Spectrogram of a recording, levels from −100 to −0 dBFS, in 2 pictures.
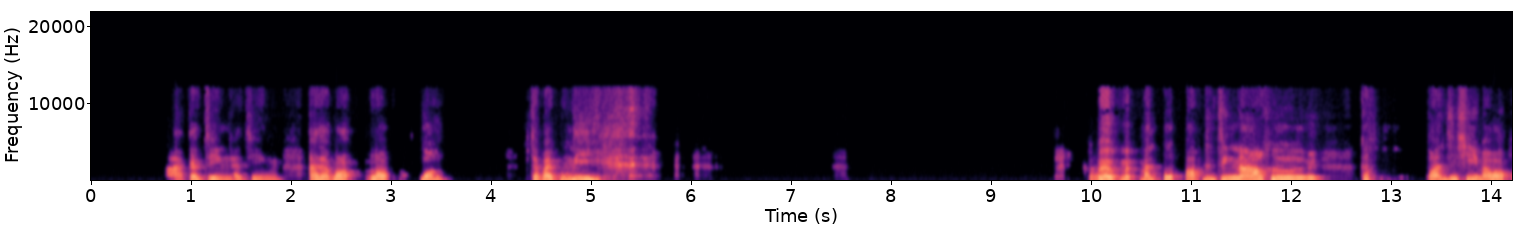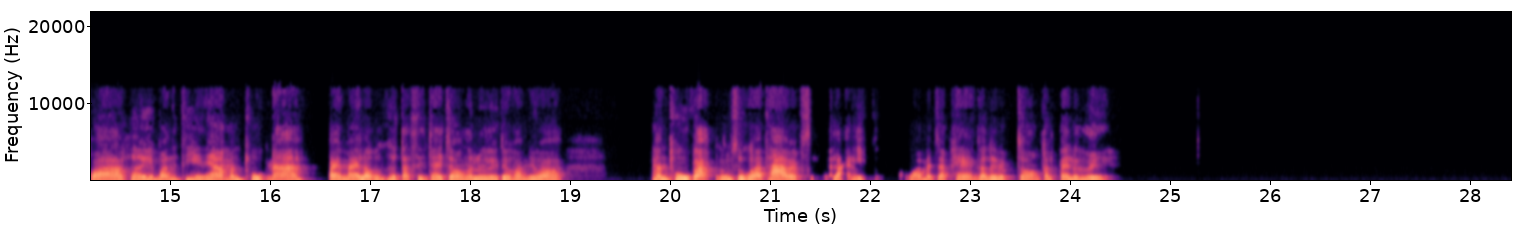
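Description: A speech recording with two packet-loss faults. From 2.91 to 3.03 s there is a burst of packet loss: about 100 ms of audio never arrived, so the receiver extended the last sound and faded it, producing a held buzz or fading hiss rather than silence. When the speech returns, that 100 ms of content is gone. What sets it apart from the later fault is its length: the stretched, decaying sound lasts longer before the speech jumps ahead. At 21.91 to 21.97 s there is a short concealed packet loss. About 40 ms went missing and was filled by continuing the preceding pitch or noise, then blended back into the real signal. It comes across only as a brief smear or wobble, possibly swallowing a consonant. Unlike the earlier burst, it is just a momentary blur.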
